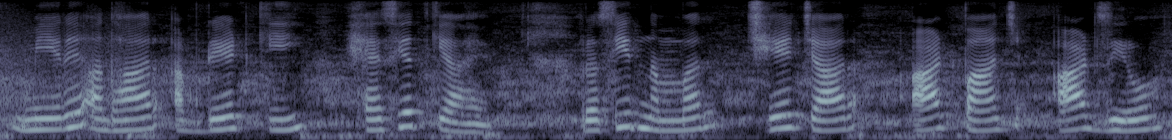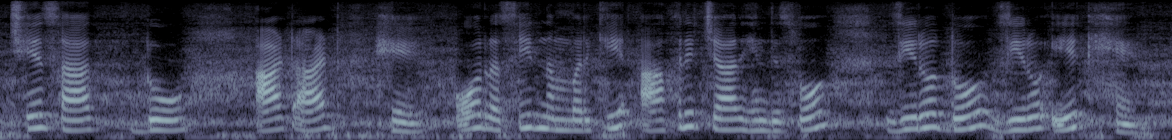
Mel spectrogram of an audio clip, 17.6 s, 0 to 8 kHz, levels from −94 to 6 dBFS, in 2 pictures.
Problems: constant background noise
